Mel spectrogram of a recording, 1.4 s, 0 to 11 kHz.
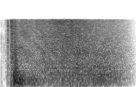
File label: Rocket Launcher Shoot; CastleMiner Z; Xbox 360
